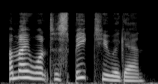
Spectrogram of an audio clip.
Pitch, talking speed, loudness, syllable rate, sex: 240 Hz, 305 wpm, -19 LUFS, 6.8 syllables/s, female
